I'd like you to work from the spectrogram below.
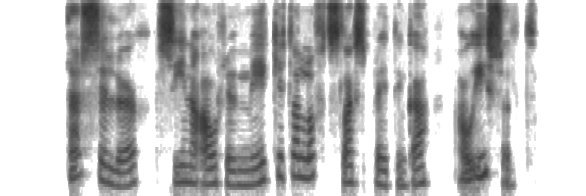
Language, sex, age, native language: Icelandic, female, 20-29, Icelandic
